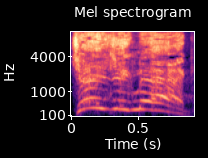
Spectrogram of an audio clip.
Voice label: inform reloading generic, US

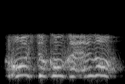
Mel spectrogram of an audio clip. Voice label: bomb failure mood high, speech jp; War Thunder

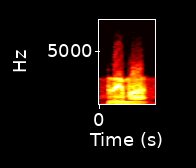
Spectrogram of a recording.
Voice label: "Lima", ENG; Ka-50; Alphabet; DCS

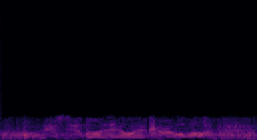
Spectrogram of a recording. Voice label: left wing, mood med, speech ru; War Thunder

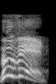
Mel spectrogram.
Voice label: move in, US voiceovers; english

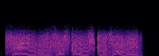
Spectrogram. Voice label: voice message armor not pierce, crew tanks polish

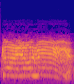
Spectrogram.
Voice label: voice message follow me, english; War Thunder

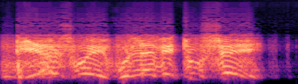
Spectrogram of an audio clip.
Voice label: bomb success mood med, speech fr; War Thunder

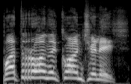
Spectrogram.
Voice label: voice sov infantry

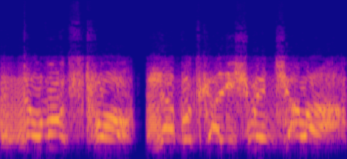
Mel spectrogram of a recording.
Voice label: damaged aa mood high, speech pol; War Thunder

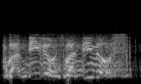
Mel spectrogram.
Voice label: enemy detected mood low; War Thunder

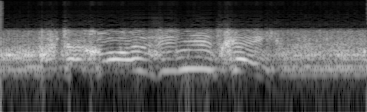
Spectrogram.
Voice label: damaged aa, mood med, speech ru; War Thunder

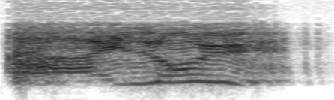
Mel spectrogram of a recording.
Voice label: aircraft destroyed mood low, speech fr; War Thunder

